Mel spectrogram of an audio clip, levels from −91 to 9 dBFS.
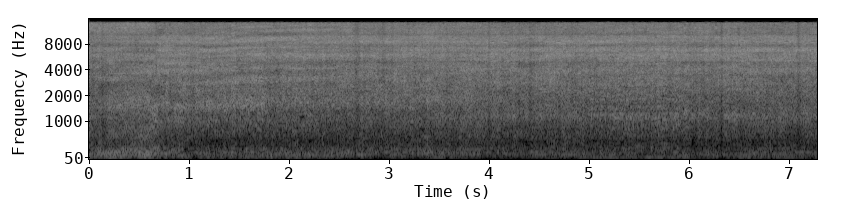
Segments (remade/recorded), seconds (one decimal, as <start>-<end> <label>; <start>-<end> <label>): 0.0-1.1 remade; 1.1-2.5 recorded; 2.5-5.0 remade; 5.0-5.9 recorded; 5.9-7.3 remade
